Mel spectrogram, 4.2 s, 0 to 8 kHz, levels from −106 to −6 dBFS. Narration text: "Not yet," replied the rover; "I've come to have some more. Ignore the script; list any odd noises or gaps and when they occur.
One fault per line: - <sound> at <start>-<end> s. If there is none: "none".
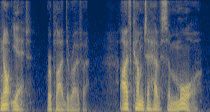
none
